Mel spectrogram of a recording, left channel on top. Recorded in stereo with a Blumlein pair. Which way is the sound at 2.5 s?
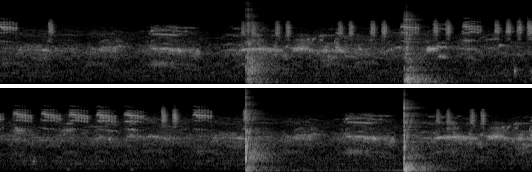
50° right.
